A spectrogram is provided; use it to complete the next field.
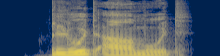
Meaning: anemia
- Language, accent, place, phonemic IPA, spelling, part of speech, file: German, Germany, Berlin, /ˈbluːtˌʔaʁmuːt/, Blutarmut, noun, De-Blutarmut.ogg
